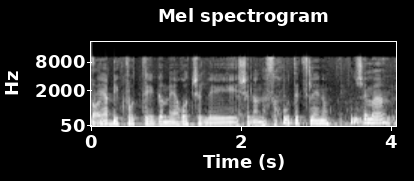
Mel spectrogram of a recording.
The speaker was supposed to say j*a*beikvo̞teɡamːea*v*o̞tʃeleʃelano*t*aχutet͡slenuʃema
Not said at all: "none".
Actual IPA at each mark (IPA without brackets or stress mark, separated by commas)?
a, ʁ, s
